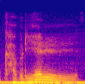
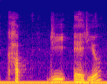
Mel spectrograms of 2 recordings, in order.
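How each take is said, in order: First: The b joins the r to start the next syllable. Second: The b closes the first syllable as a final. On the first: The speaker calls it right. "가브리엘이 되는 거예요" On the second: The speaker calls it wrong. "그렇지 않아요"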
